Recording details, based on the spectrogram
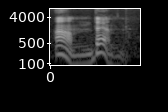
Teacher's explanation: >> And then we have accent number two, the grave accent, which is the fun accent. It's a melodic musical accent that we have in Swedish. And the remarkable thing here is basically that yeah it we have two syllables that ha that are stressed with this accent.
